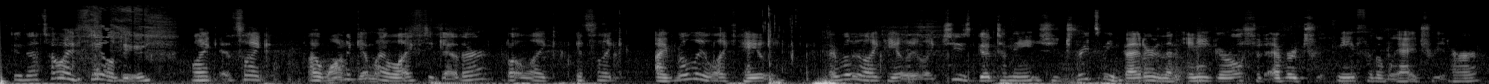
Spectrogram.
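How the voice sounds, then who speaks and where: A man's voice: high-pitched, normal speed, vocal fry, background noise. Rambling, profane young man in his twenties. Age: 20s. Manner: rambling, profane, filler-heavy. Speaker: podcast co-host. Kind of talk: crude casual chat. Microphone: video call.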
